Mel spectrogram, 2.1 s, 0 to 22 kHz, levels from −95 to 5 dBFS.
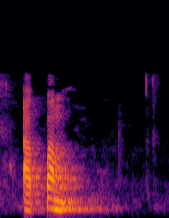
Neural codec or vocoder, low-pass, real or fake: none; 5.4 kHz; real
